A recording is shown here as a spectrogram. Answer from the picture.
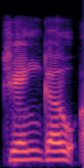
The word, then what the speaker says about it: Django: It's called Django Unchained. The D is silent.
